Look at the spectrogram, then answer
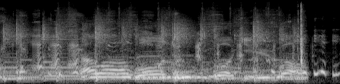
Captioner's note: both giggling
